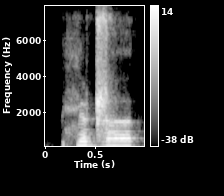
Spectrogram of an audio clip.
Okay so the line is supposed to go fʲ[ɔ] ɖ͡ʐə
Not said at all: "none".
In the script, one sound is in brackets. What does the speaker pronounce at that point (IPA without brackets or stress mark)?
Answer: ə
